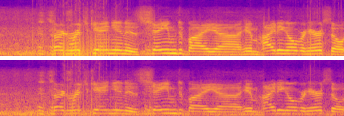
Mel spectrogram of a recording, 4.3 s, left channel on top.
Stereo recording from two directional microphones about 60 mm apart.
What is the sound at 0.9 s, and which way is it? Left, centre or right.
Speech, left.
